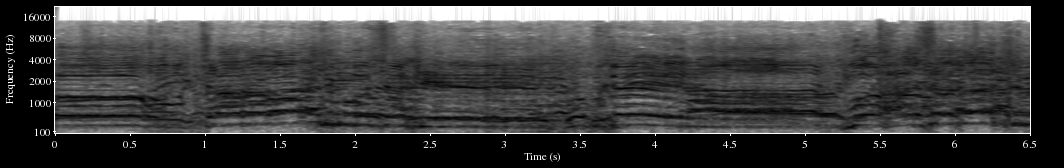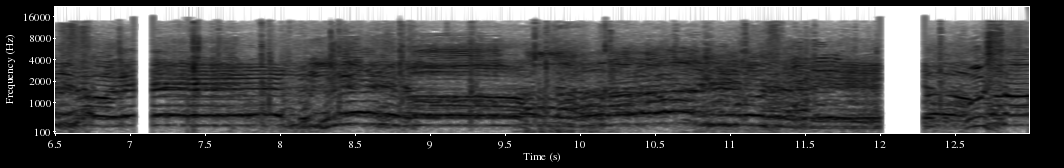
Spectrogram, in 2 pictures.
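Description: Large crowd of protesters chanting and shouting together in unison. The sound cuts out for an instant about seven seconds in.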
